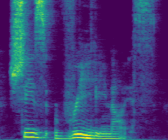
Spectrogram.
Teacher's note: we want to emphasize how nice she is she's really nice so there is emphatic stress on the word really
